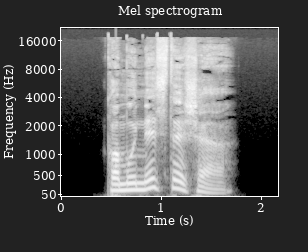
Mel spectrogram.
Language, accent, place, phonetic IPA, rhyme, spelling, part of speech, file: German, Germany, Berlin, [kɔmuˈnɪstɪʃɐ], -ɪstɪʃɐ, kommunistischer, adjective, De-kommunistischer.ogg
- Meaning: 1. comparative degree of kommunistisch 2. inflection of kommunistisch: strong/mixed nominative masculine singular 3. inflection of kommunistisch: strong genitive/dative feminine singular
